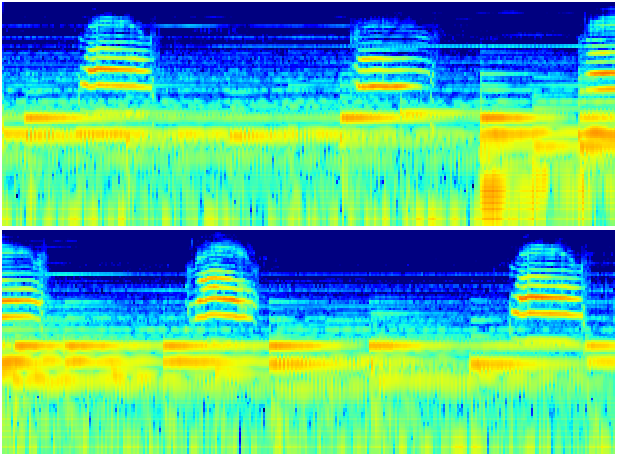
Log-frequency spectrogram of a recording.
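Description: A kitten meowing five times, each call short and high-pitched, over soft background music. They are the cries of a kitten trapped in a narrow gap between two walls.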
